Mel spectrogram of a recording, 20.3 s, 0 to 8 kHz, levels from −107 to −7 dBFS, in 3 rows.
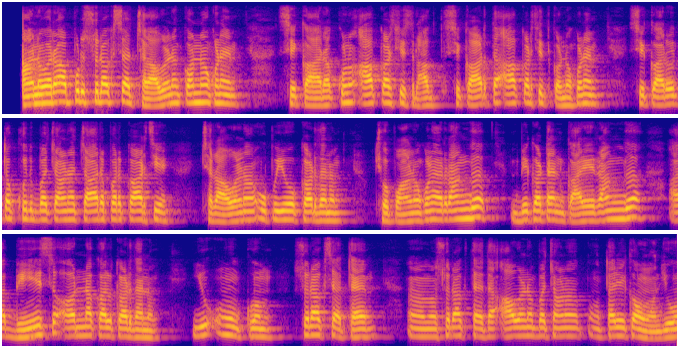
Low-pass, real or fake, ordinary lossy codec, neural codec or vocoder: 7.2 kHz; real; none; none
